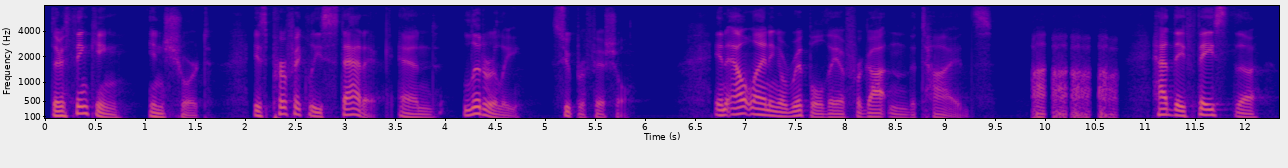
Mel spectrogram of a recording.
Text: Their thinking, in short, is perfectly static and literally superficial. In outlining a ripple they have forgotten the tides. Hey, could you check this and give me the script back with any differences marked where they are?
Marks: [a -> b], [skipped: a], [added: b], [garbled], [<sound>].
Their thinking, in short, is perfectly static and literally superficial. In outlining a ripple they have forgotten the tides. [laugh] [added: Had they faced the]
